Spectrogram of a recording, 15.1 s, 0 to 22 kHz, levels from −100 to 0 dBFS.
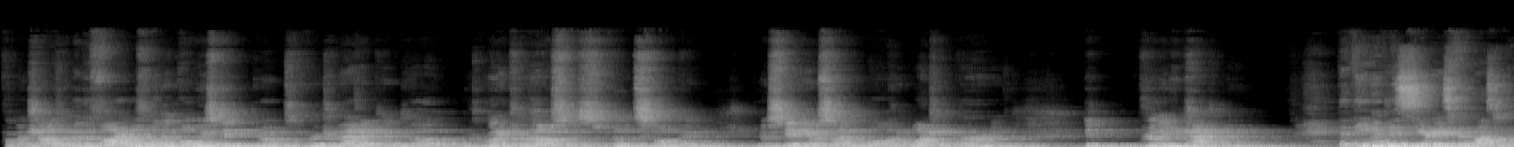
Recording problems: room echo; strong; dies away in 2.1 s
off-mic speech; far

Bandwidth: 17.5 kHz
